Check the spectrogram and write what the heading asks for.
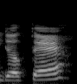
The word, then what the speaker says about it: docteur: If you remember our coiffeur, we can see that it's the same pronunciation. Docteur, coiffeur. Okay, so if we had taken notes of this pronunciation there, it would be easy for us to pronounce this. Coiffeur, hairdresser, docteur, doctor.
